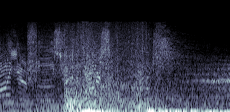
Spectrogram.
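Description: A plane crashes into water with a loud splash.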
